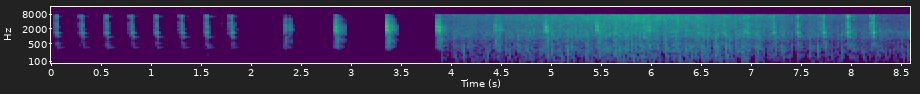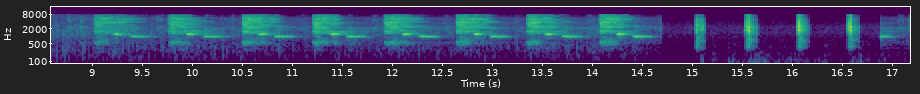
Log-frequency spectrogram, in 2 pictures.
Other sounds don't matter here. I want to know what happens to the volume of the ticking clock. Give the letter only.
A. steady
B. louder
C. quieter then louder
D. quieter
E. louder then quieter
B.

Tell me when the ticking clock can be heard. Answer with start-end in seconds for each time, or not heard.
0.0-17.1.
